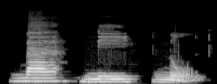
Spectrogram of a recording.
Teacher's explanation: nun ujung lidah dengan gusi dua gigi seri atas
